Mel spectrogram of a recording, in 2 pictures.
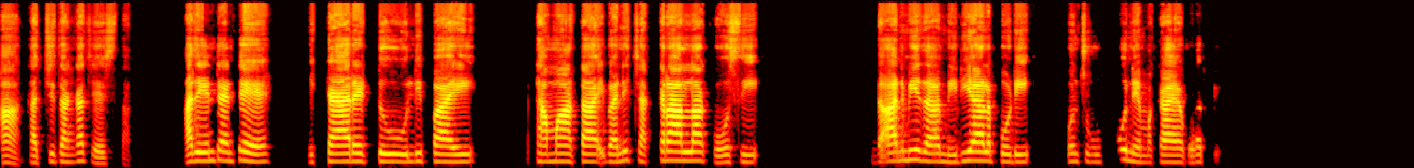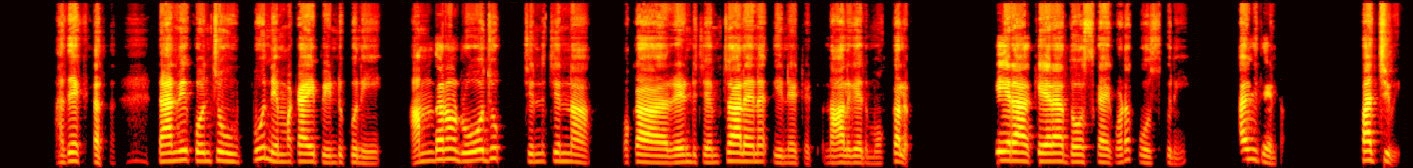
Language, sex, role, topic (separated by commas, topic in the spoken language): Telugu, female, guest, ఆరోగ్య రొటీన్‌లో మీరు శీఘ్ర ఫలితాలకే ప్రాధాన్యత ఇస్తారా, లేక దీర్ఘకాలిక ఆరోగ్యానికే ఎక్కువ విలువ ఇస్తారా?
